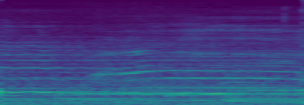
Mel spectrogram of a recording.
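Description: A cat meows in a drawn-out, wavering call, close and fairly quiet, alone for about two seconds.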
